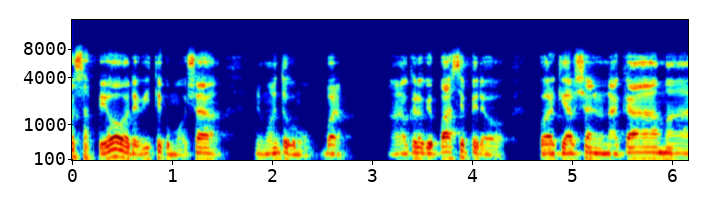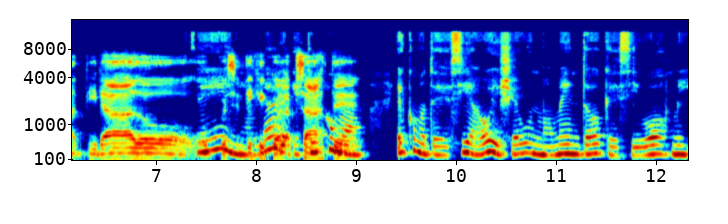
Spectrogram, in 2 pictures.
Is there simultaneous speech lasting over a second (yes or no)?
yes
